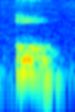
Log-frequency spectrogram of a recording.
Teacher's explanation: In the light L, ul, it's just the tip of the tongue that's either raising, ul, or coming through the teeth. So the sound will feel very far forward.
